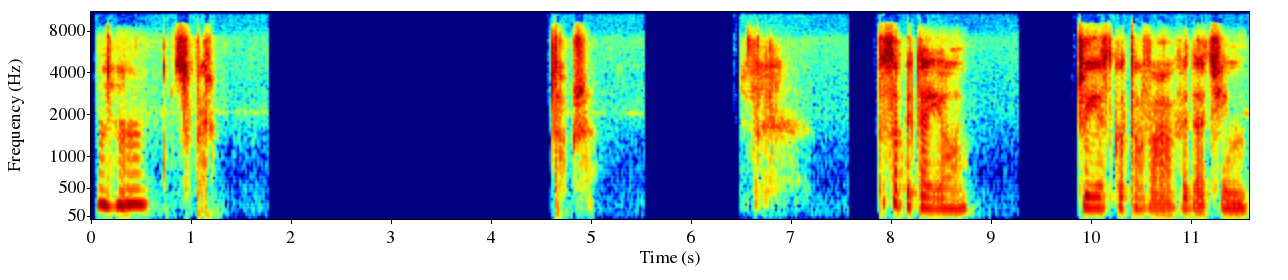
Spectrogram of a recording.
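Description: A middle-aged woman speaks calmly and haltingly into a headset microphone, heard as over an online call.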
